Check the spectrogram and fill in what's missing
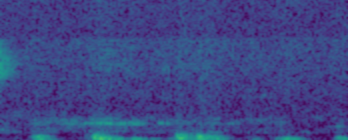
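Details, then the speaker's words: Mitral stenosis, with weak, often irregular pulse from atrial fibrillation: low-pitched rumbling diastolic murmur heard at the apex. "you can hear a low pitch rumbling diagonal diagnostic murmur which is heard at the apex"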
